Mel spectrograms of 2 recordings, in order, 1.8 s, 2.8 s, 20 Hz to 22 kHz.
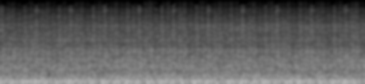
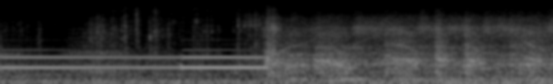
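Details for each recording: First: Diesel truck at an auction lot, with check engine, ABS, brake and airbag lights on, alternator charging, likely needing batteries: a steady low diesel clatter at an even idle beat with no misses or knocks. It runs well. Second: Ford F-150 at an Oklahoma City auction, listed as a non-runner, sat a long time with corrosion and a fuel gauge pegged over full, on a jump pack: about three seconds of steady cranking that never fires, and no fuel pump heard. Cause unconfirmed.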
